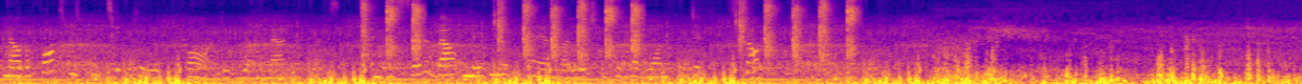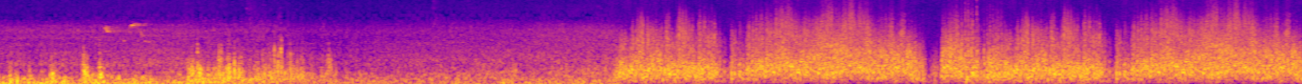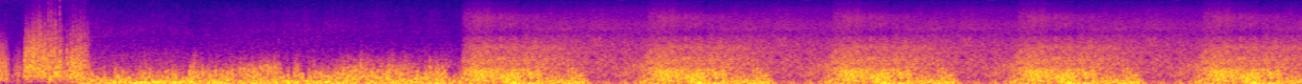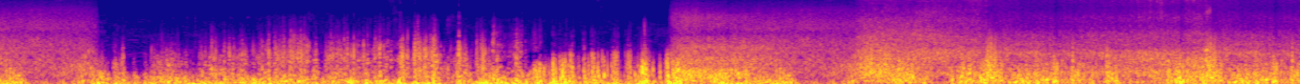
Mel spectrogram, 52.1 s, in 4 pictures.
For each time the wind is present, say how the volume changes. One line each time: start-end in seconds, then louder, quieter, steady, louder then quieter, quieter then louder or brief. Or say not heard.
0.0-52.0 steady.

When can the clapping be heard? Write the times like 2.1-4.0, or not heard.
3.6-8.7.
